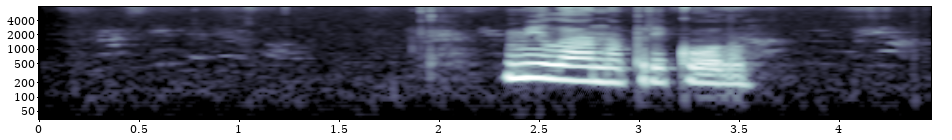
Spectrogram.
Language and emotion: Russian, neutral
